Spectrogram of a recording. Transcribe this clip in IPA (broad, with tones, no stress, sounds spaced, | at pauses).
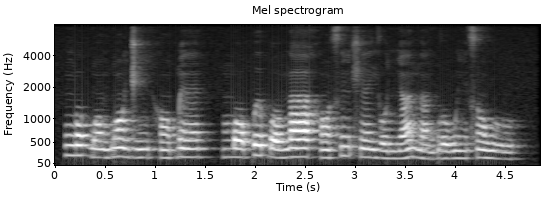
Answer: ŋ ɔ˧ ɡ͡b ɔ̃˨ ɡ͡b ɔ̃˧ d͡ʒ ĩ˨ h ɔ̃˨ ɓ ɛ̃˧ | m ɔ˨ p ə˦ ɓ ɔ˨ ŋ aː˧ h ɔ̃˨ s ĩ˦ ʃ ɛ̃˧ j o˨ ɲ ã˨˦ n ã˨ ɡ͡b o˨ w ĩ˨ s ɔ̃˧ w u˨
